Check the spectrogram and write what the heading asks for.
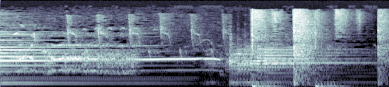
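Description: A chicken lets out a long, drawn-out call, then gives three sharp, loud clucks in quick succession, with no one talking.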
